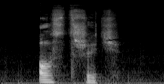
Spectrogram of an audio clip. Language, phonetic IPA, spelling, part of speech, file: Polish, [ˈɔsṭʃɨt͡ɕ], ostrzyć, verb, Pl-ostrzyć.ogg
